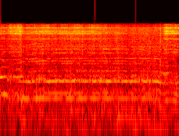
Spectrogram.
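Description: Live rock band playing through a PA, electric guitars holding long sustained notes.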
